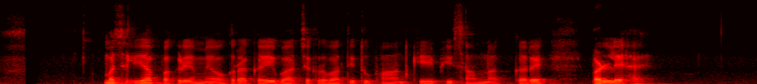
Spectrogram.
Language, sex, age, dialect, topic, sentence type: Magahi, male, 56-60, Western, agriculture, statement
